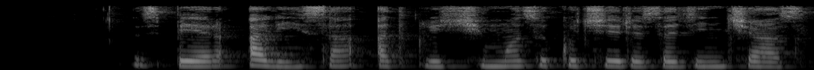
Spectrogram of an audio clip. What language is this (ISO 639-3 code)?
rus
